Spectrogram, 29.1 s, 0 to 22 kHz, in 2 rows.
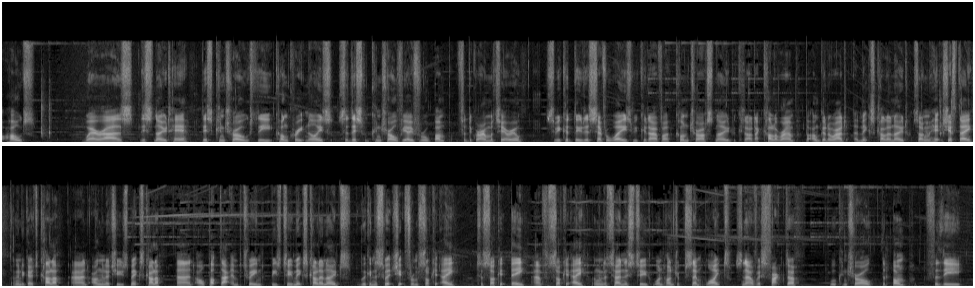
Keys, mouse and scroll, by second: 2.1 click, 2.9 scroll down 2, 8.0-8.4 scroll up 2, 14.3 shift+a, 18.6 click, 20.6 click, 20.7-22.0 drag, 23.3 click, 25.8-27.0 drag, 27.4 scroll down 2, 28.0 shift+middle click, 28.6 scroll up 1.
